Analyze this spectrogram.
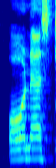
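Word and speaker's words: honest: इसमें भी H silent है। ओ नेस्ट है।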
